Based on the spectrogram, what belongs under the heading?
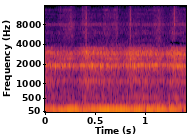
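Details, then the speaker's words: Replacement fan motor for a Goldstar window air conditioner, old motor had bad bearings: new motor spins with smooth, even low hum and steady whir, no grinding or rattle, bearings good; normal running. "here's the motor I'm putting in it I'll try to show you here the spinning you hear that not loose burns are both good"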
